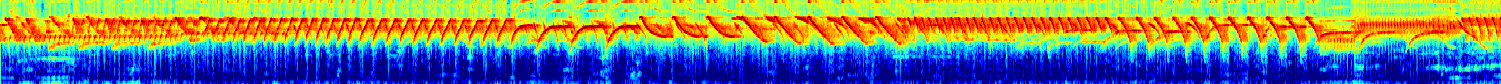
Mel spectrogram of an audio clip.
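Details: Long canary song for therapy of canaries that have stopped singing: rolling trills, some very fast and some slower, of sharp downswept notes, shifting between phrase types without pause.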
